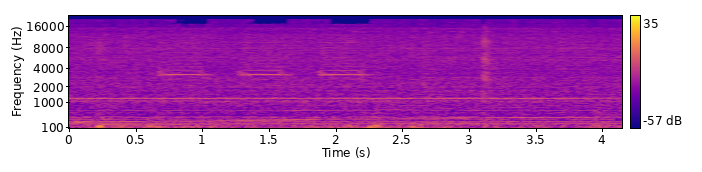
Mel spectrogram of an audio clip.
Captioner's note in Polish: Pik-pik-pik - czas odjeżdżać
